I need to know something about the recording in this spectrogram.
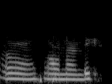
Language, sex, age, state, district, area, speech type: Telugu, female, 18-30, Andhra Pradesh, Visakhapatnam, urban, conversation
